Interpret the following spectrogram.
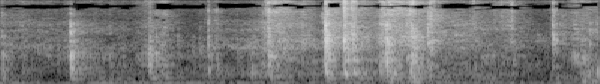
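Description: Packaging of a makeup blender sponge being handled and opened, giving a string of irregular light clicks and rustles.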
